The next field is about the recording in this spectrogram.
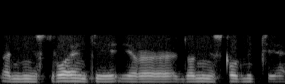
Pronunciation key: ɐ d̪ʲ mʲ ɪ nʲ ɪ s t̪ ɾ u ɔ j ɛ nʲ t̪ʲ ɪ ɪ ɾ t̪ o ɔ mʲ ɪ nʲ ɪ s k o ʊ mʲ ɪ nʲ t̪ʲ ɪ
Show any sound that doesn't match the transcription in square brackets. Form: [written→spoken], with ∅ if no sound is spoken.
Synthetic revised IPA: ɐ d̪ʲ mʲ ɪ nʲ ɪ s t̪ ɾ u ɔ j ɛ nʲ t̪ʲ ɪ ɪ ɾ [t̪→d̪] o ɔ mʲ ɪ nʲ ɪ s k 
